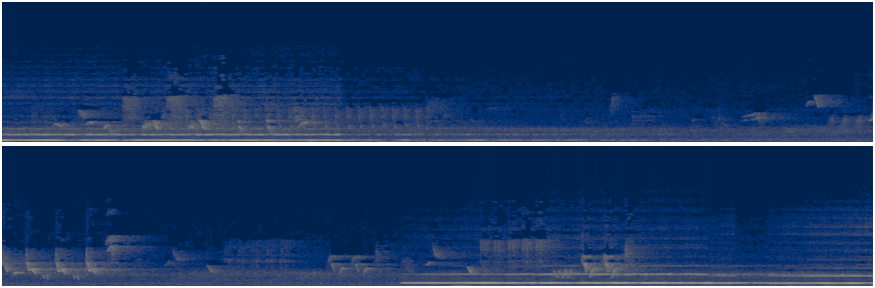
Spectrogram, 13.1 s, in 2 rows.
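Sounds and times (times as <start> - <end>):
soft instrumental music: 0.0 - 5.5, 9.6 - 13.0
small birds chirping: 4.2 - 11.6.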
